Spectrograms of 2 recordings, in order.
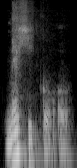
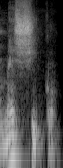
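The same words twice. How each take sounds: First: The middle consonant is a throaty h sound. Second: The middle consonant is an sh sound. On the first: This is how the name is said today. "No se pronunciaba hace quinientos años" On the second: This is how the name was said five hundred years ago.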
